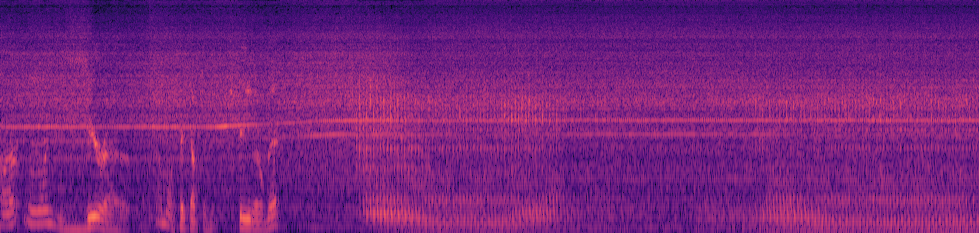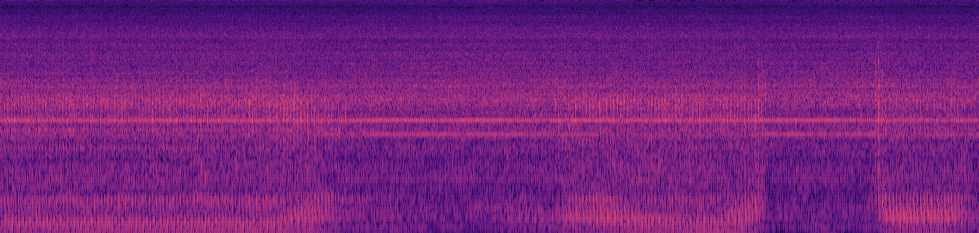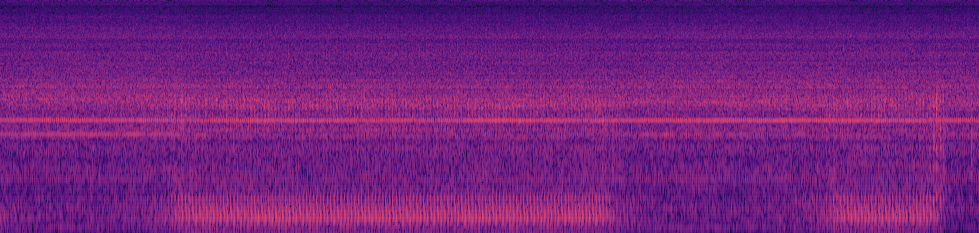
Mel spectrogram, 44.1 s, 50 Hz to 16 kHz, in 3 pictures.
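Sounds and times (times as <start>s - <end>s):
pitched cutting drone: 0.0s - 13.0s
milling machine whine: 0.0s - 44.0s.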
